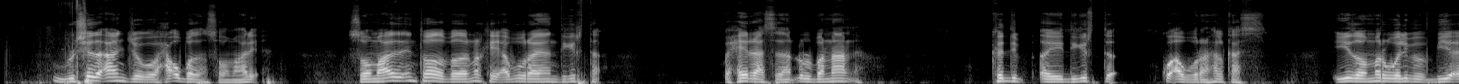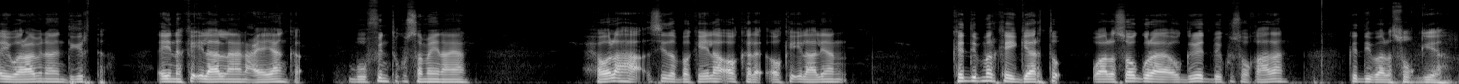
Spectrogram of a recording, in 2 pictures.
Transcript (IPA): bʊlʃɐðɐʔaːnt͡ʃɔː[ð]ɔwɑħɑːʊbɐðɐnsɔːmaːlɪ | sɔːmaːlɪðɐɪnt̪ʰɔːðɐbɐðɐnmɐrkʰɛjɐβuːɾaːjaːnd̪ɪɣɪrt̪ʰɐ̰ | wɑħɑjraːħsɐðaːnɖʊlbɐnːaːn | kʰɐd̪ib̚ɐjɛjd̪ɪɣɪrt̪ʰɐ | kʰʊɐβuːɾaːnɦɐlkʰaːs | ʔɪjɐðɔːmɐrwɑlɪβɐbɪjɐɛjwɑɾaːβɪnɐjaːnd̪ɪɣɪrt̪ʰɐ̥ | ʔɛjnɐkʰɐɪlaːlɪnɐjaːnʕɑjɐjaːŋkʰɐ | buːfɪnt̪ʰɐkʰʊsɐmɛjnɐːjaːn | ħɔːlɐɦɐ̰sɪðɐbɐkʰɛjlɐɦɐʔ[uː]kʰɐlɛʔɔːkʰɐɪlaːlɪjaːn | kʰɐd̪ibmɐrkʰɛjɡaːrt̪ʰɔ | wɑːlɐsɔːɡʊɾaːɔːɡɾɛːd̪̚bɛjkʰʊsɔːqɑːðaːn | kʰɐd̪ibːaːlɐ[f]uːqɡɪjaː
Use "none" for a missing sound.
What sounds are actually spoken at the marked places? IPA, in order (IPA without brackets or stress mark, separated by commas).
ɣ, ɔː, s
